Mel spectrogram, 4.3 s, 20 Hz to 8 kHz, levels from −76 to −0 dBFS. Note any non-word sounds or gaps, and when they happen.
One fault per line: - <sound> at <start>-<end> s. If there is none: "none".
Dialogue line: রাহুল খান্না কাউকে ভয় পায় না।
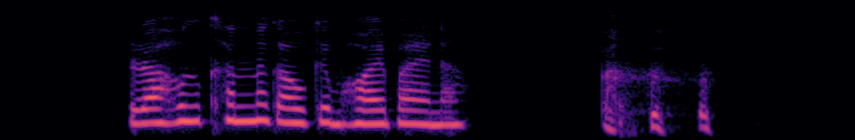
- laugh at 3.0-3.6 s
